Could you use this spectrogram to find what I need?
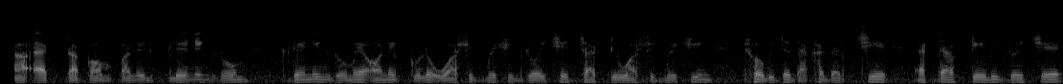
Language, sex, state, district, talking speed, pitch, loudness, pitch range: Bengali, male, West Bengal, North 24 Parganas, 120 wpm, 110 Hz, -46 LUFS, 100-115 Hz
